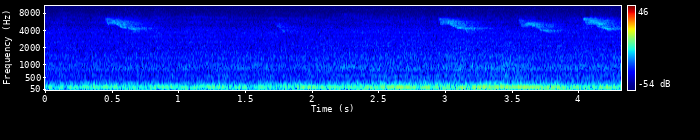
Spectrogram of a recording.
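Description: Short high bird chirps, each falling in pitch, about five in a few seconds, over a steady low hum.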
